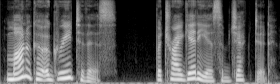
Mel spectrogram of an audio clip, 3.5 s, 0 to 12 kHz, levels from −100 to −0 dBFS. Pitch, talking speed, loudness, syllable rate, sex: 195 Hz, 120 wpm, -17 LUFS, 5.0 syllables/s, female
